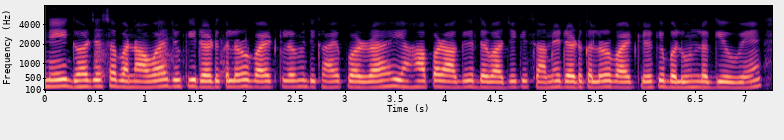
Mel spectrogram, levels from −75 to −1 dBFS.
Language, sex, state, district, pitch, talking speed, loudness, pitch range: Hindi, female, Uttar Pradesh, Muzaffarnagar, 200 Hz, 295 wpm, -15 LUFS, 195-210 Hz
